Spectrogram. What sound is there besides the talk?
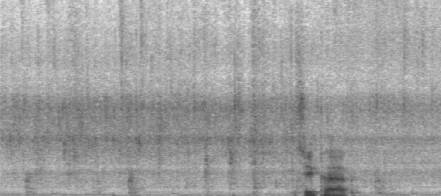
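vegetables frying in a pan, stirred with spatula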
